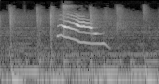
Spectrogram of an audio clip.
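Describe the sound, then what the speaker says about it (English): A cat in the video game Love Spell gives a single rising-then-falling meow, short and clear, over faint rhythmic background music. "Mina meows at me hurriedly as she faces the portal"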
